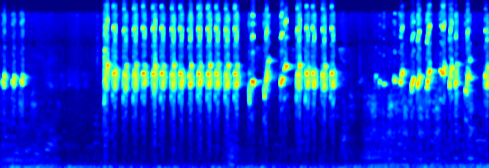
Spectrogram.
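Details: Black-crested bulbul recorded as a trapping lure and tutor song: a short phrase, a pause, then fast runs of bright, clipped chirps repeated about four per second, ending in rising, warbled notes, over faint low hum.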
